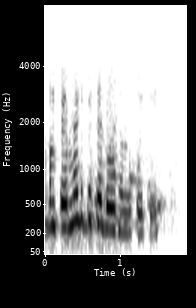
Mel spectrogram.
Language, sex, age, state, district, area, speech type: Odia, female, 45-60, Odisha, Sundergarh, rural, conversation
